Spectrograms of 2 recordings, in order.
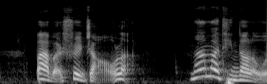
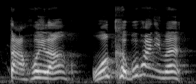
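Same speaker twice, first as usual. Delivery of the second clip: bold threat; 4 semitones higher, 3 dB louder than usual. A narrator's reading. Mother shows how to threaten wolves.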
